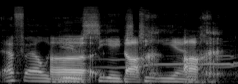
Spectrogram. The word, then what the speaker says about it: Verfluchten: How is the CH pronounced in German? It's F-L-U-C-H-T-E-N. Fluchten. Well, you have to have there's a cold. There's two dialects. It's like nicht or nicht. They either go or sh.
